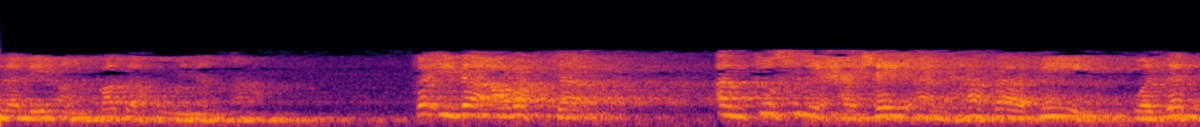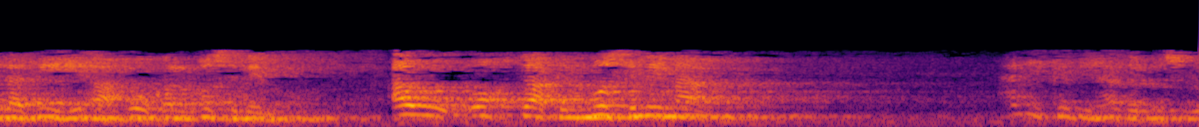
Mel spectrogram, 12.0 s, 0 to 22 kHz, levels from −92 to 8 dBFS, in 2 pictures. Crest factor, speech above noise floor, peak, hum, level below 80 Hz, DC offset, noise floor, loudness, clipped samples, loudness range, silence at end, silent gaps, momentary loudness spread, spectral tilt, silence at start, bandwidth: 18 dB; 28 dB; -2 dBFS; none; -52 dBFS; under 0.1%; -46 dBFS; -18 LUFS; under 0.1%; 3 LU; 0 s; none; 16 LU; -6.5 dB/octave; 0 s; 5.2 kHz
